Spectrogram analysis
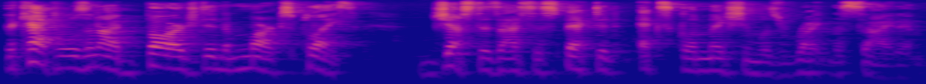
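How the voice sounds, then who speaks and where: A man's voice: medium pitch, normal speed. A man reading a children's story aloud expressively, with casual explanatory asides for young listeners. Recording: dull lo-fi sound.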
